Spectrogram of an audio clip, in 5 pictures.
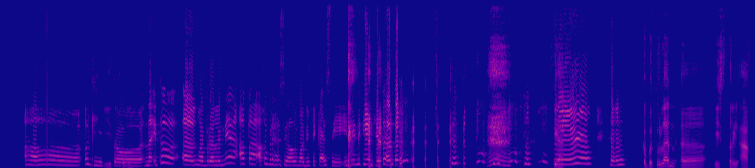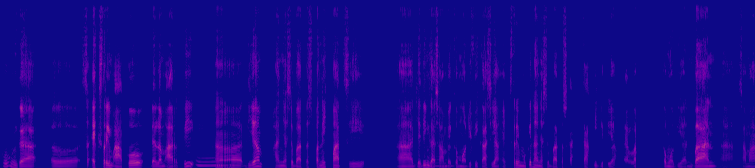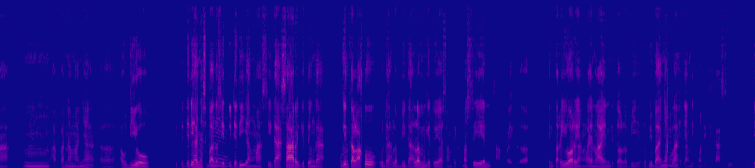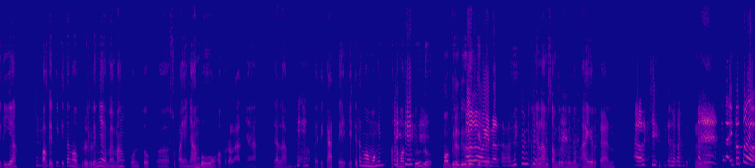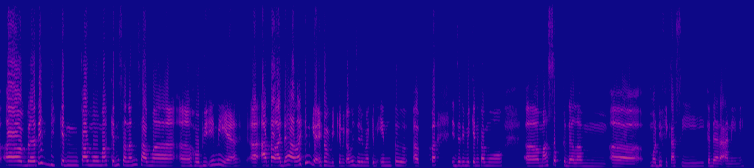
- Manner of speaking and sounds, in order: drawn out: "Oh"; other background noise; laugh; laughing while speaking: "nih, gitu"; laugh; unintelligible speech; tapping; chuckle; laughing while speaking: "mobil dulu, gitu"; unintelligible speech; laughing while speaking: "oh gitu!"; chuckle; laughing while speaking: "hal lain nggak"; in English: "into"
- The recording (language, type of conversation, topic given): Indonesian, podcast, Apa pengalaman paling berkesan yang pernah kamu alami terkait hobimu?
